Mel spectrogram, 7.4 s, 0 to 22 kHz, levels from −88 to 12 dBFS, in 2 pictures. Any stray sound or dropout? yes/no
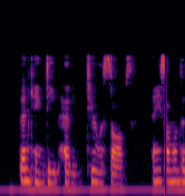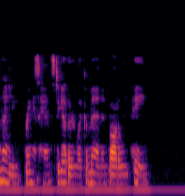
yes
